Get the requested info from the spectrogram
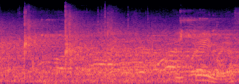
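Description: Indistinct voices chattering in a large gymnasium, with two sharp knocks about a quarter and three quarters of a second in.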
